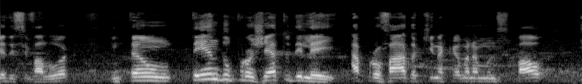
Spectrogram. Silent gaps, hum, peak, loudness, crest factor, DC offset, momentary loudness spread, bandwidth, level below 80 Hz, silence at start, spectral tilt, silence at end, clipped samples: none; none; -2 dBFS; -17 LUFS; 14 dB; under 0.1%; 10 LU; 12.5 kHz; -58 dBFS; 0 s; -4.5 dB/octave; 0.35 s; under 0.1%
